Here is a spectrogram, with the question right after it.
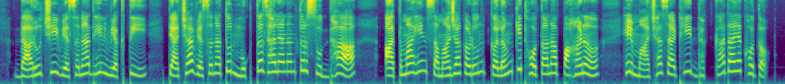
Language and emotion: Marathi, disgusted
